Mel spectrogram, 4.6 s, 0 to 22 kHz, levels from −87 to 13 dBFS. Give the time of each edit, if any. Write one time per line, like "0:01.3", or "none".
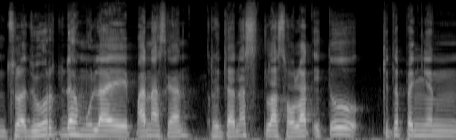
0:02.1

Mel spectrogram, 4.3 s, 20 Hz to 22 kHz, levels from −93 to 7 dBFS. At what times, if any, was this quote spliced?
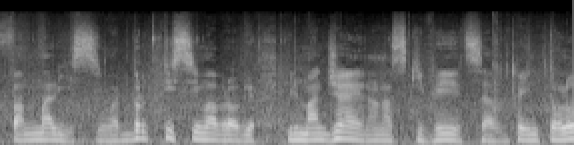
0:02.0

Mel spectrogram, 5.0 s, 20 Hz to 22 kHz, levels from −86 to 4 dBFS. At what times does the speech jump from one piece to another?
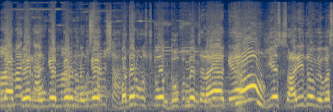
none

